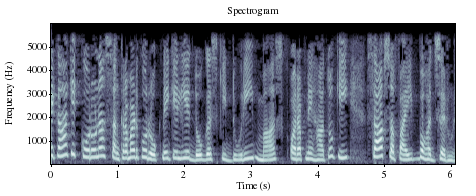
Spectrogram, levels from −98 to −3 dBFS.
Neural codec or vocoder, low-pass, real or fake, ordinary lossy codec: none; 5.4 kHz; real; none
